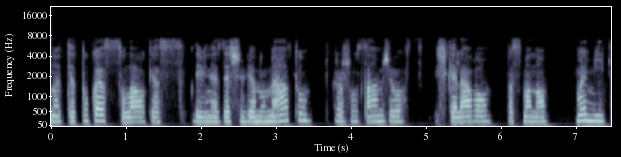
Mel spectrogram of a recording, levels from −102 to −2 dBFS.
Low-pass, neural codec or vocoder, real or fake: 7.2 kHz; none; real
